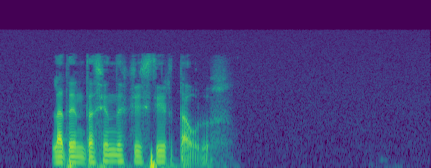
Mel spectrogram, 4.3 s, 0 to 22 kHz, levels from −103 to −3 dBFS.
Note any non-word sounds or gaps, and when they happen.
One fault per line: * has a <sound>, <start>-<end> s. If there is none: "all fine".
all fine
